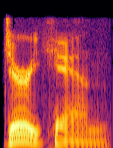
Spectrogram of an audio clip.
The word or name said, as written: jerry can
